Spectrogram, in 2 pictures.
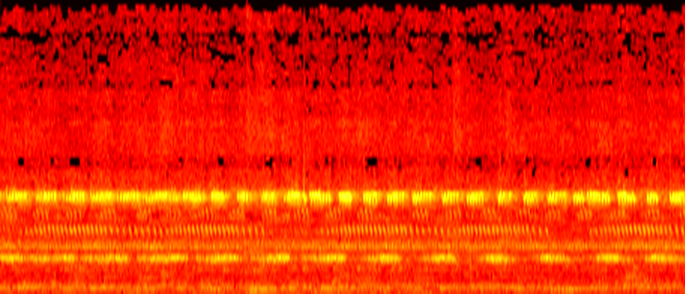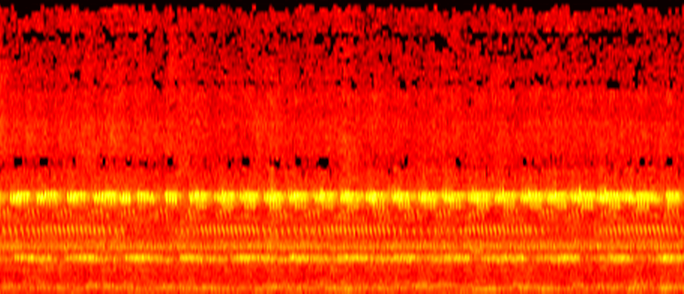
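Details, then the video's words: Cricket sound used against rats, as a bedtime sound and for teaching birds; rapid, regular shrill chirps repeat in quick pulses, steady loudness, with a lower trilling layer underneath the whole time. "Suara jangkik pengusir tikus pengantar tidur"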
